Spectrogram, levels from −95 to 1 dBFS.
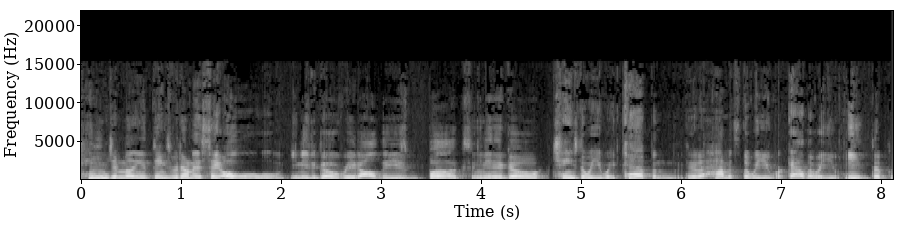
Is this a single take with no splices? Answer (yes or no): no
